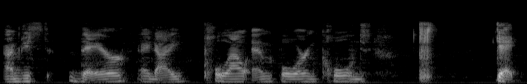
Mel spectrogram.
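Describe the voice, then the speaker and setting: A man's voice: medium pitch, fairly even intonation, slow pace, noisy background. A man reading a story aloud with casual joking asides, stumbling over words and rambling self-deprecatingly. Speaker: amateur fanfiction reader. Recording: muffled lo-fi home recording.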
